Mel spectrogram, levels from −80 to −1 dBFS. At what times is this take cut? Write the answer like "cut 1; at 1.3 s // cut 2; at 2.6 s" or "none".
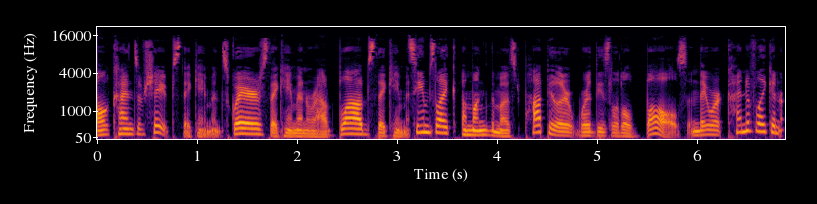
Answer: cut 1; at 3.1 s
